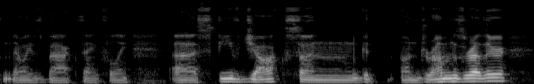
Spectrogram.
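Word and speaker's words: Jocz: Steve Jocks on drums, rather. I think maybe it's just Jock. The Z is silent.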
